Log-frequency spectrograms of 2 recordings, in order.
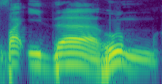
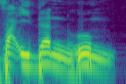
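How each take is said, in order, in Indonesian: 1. Tidak ada bunyi n terdengar sebelum 'hum'. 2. Bunyi n terdengar sebelum 'hum'. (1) "diselaraskan, diharmonikan oleh Allah menjadi faida hum khamidun" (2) "Kalau misalnya dibaca faidan hum, kan tidak enak"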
